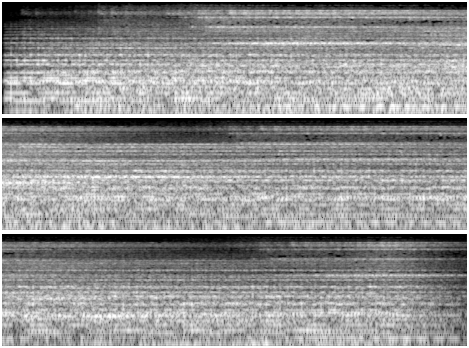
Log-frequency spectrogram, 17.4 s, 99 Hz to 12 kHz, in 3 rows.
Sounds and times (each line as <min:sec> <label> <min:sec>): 0:00.1 drone 0:17.2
